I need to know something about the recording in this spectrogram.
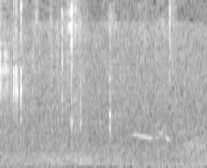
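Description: Near silence: room tone with a few faint ticks from hands handling tatting thread and a small hook.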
